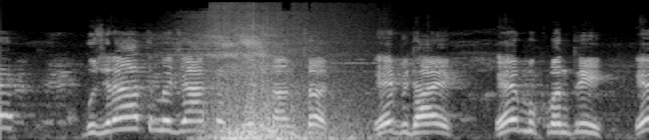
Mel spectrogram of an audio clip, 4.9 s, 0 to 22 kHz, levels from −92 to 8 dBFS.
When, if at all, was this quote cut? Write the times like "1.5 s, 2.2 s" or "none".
1.7 s

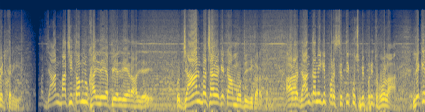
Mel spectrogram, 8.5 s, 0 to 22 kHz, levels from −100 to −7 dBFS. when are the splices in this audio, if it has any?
0.9 s, 5.9 s

